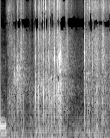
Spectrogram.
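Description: A deck of tarot cards being shuffled by hand: a rapid, crisp patter of cards slapping together in two runs, the second one shorter and near the end.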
